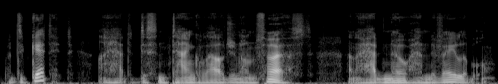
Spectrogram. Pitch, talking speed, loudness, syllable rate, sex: 85 Hz, 195 wpm, -24 LUFS, 5.5 syllables/s, male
